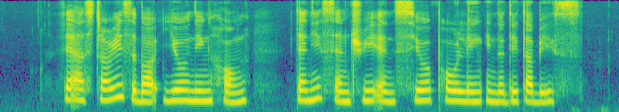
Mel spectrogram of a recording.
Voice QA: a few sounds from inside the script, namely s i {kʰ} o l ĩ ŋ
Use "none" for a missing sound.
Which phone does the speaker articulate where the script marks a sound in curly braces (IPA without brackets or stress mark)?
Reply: pʰ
